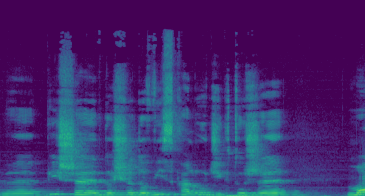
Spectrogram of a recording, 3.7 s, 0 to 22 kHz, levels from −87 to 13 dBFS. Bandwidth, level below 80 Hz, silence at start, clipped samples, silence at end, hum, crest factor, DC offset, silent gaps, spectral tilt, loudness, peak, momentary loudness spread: 19 kHz; -34 dBFS; 0 s; under 0.1%; 0 s; none; 16 dB; under 0.1%; none; -3 dB/octave; -21 LUFS; -4 dBFS; 9 LU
